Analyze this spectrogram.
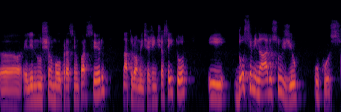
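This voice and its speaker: This man's voice sits fairly high in pitch, with lively intonation. He talks at a moderate pace. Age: 30s. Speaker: football education entrepreneur. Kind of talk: interview. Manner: halting, many fillers.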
